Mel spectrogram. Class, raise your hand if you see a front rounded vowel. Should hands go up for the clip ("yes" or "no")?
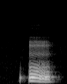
no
